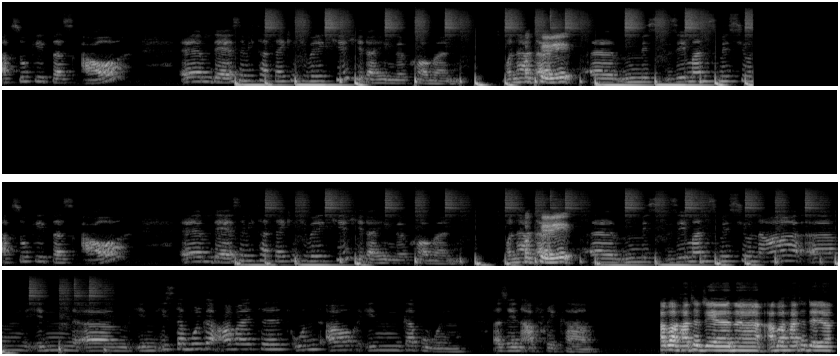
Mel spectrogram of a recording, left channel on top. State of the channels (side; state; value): left; drops out; at 7.6 s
